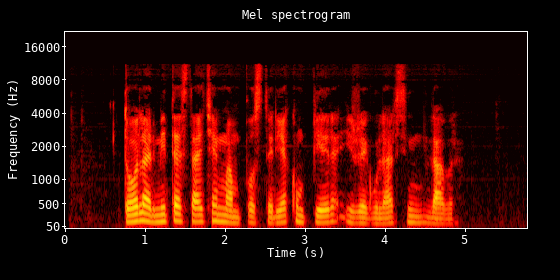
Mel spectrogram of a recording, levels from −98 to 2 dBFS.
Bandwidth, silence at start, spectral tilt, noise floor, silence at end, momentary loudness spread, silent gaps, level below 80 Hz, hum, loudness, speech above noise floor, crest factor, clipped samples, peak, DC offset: 11.5 kHz; 0.75 s; -5.5 dB/octave; -78 dBFS; 0.95 s; 10 LU; none; -72 dBFS; none; -36 LUFS; 43 dB; 22 dB; under 0.1%; -16 dBFS; under 0.1%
